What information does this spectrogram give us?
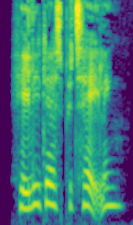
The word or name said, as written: helligdagsbetaling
